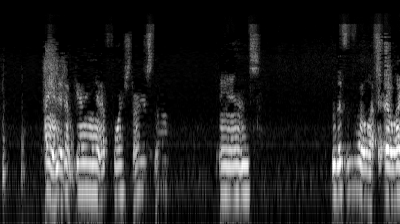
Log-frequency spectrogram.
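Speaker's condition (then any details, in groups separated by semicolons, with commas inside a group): Cerebral palsy; first word not said quite right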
